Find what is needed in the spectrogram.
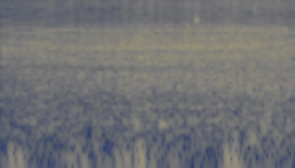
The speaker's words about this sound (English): Well, it's quite a chilly evening down here on the beach in Valtos and Lewis, but it is lovely. The calming sound of the waves on the sandy beach.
